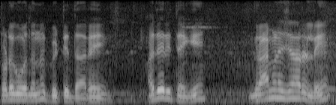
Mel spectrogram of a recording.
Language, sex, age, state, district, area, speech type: Kannada, male, 45-60, Karnataka, Koppal, rural, spontaneous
